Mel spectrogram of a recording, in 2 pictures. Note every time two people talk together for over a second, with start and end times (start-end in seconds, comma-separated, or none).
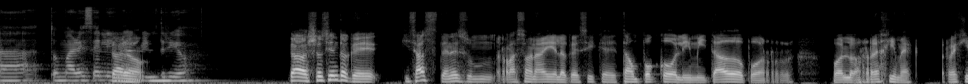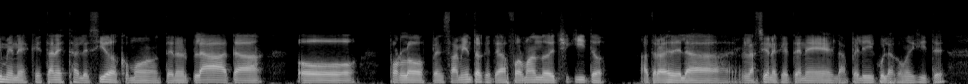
none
